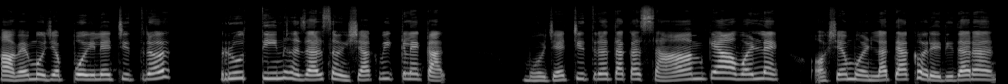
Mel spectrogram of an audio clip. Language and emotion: Goan Konkani, happy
